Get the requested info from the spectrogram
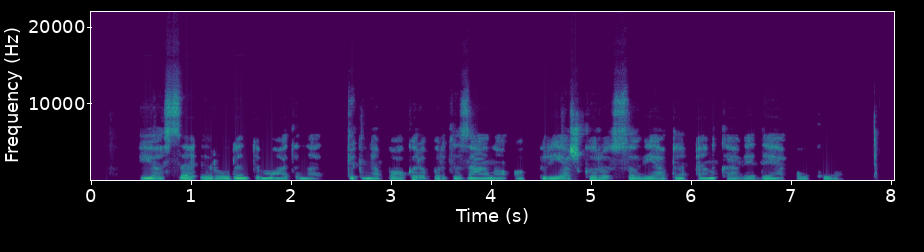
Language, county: Lithuanian, Kaunas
